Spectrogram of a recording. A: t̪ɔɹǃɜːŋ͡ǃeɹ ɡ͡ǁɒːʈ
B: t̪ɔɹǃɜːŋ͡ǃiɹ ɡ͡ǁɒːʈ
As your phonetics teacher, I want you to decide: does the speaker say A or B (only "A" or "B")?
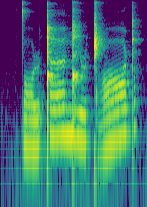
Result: B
